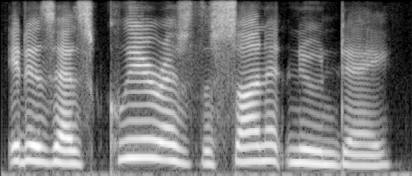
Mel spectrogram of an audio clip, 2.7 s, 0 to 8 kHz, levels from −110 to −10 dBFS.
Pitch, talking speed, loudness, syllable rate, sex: 235 Hz, 195 wpm, -15 LUFS, 3.9 syllables/s, female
